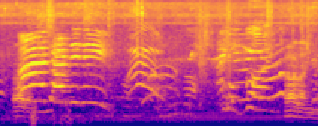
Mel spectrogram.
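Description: High-pitched voices calling out and chattering, several at once, with sharply rising and falling pitch.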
